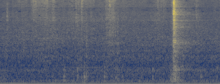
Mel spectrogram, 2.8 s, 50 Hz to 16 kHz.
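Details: Lexus CT200 with 150,000 on the odometer, after air-conditioning service: steady low hum with no rattle or whine; the noise previously heard at engine start is gone, A/C runs quietly and cold, normal operation.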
